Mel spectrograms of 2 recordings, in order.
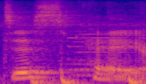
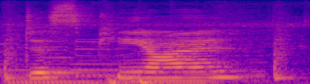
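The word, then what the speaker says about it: DSPIAE: Yeah, it's pronounced Dispay or Dispi.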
